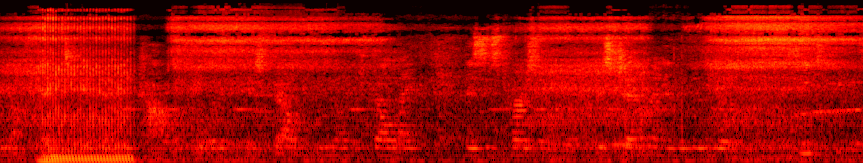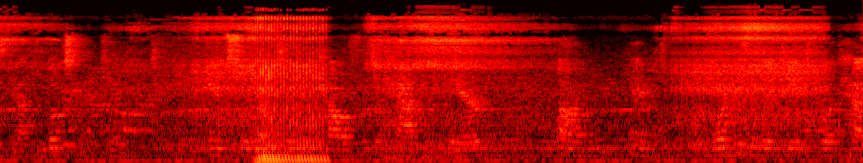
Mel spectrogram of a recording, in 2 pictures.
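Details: Saint Bernard snoring loudly while asleep: two loud, low, rattling snores several seconds apart over quieter breathing and faint room noise.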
